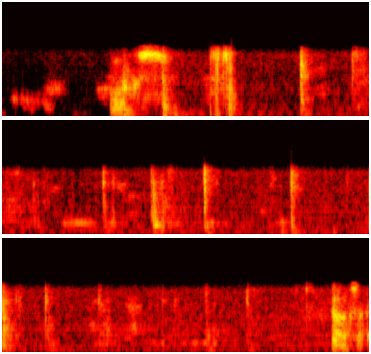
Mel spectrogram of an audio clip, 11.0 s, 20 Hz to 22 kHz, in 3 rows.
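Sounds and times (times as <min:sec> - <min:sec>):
computer keyboard typing: 0:04.6 - 0:09.9.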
